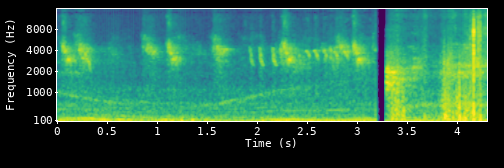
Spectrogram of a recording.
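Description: Faint birds chirping in short repeated calls, over a low steady rumble. The sound drops out briefly near the end.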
